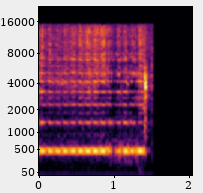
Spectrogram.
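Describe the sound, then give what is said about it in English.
A phone call to a brother rings out over speakerphone as one steady, mid-pitched electronic tone that holds for about a second and a half, then cuts off abruptly into silence. No voices are heard. “Okay, now what you're going to do is just put your phone on speaker and then keep go like this, like the way I'm showing you in the picture.”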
